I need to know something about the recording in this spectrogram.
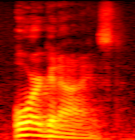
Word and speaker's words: organized: do you guys think is that the first syllable or the second syllable where's the stress organized I say this has got to go in column a right the stress is definitely right at the beginning especially when you think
